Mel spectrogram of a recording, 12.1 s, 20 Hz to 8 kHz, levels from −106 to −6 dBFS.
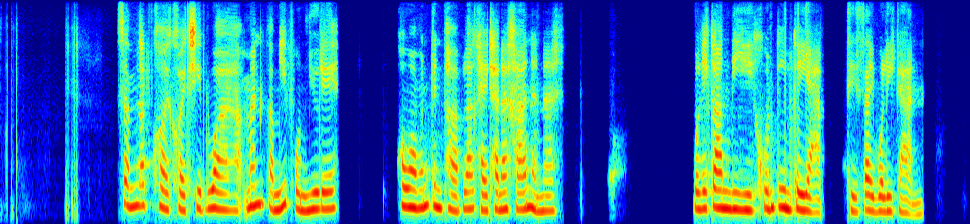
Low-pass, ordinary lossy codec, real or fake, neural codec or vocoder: none; none; fake; codec, 16 kHz, 0.8 kbps, ZipCodec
